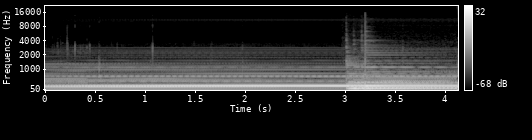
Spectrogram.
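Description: Background film-score music: a sustained drone of held tones that slowly grows louder, joined by a deeper note and a fuller texture about three seconds in.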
